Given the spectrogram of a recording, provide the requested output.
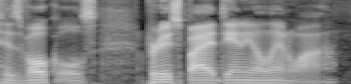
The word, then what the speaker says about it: Lanois: which is Daniel Lanois. And some people pronounce his last name Linois or whatever, looks like whatever.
